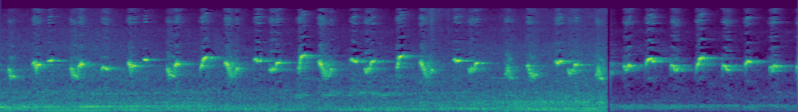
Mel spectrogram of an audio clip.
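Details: Sooty-headed bulbul delivering ropel song: a long run of sharp, downslurred whistled notes at roughly two to three per second, steady throughout, with a low hum that drops away partway through.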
